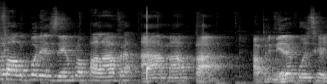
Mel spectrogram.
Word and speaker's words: Amapá: Quando eu falo, por exemplo, a palavra Amapá, a primeira coisa que a gente faz é dividir silabicamente e a gente percebe que a sílaba mais forte é a última, ou seja, Amapá É uma oxítona.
